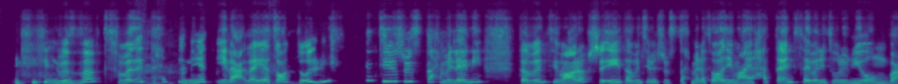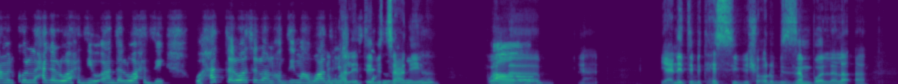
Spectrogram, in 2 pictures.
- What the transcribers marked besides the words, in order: laugh; laughing while speaking: "تقول لي: أنت مش مستحملاني"; distorted speech
- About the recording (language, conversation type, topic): Arabic, podcast, إزاي أتعامل مع إحساس الذنب لما آخد وقت لنفسي؟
